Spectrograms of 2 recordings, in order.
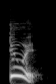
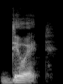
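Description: First: It is said in a squeaky Mickey Mouse voice. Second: It is said in a raspy Emperor Palpatine voice.

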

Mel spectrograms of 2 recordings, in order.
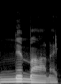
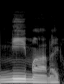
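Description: First: The first vowel is a weak schwa. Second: The first vowel sounds like 'knee'. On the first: "Or I guess you could do a schwa" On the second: "I say mnemonic, like you with do. My knee"

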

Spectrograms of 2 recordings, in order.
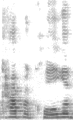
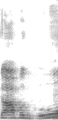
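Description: First: It is said in a plain American accent. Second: It is said clipped in a Jersey Italian accent. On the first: "I'm going to say it, like, just like an American" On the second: "Jersey Italian accent"

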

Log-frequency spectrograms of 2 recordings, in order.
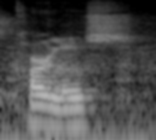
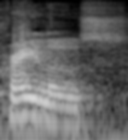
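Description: First: The name begins with the sounds 'car'. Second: The name begins with the sounds 'kra'. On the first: The name is said as its owner says it. The speaker calls it right. "it's Carlos" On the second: The name was misread. The speaker calls it wrong. "get your name wrong"

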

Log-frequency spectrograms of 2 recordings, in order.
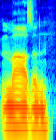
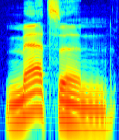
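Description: First: The first vowel is a plain a sound. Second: The first vowel is an umlaut ä sound. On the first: The speaker calls it wrong. "some people pronounce it Marzen" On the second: The speaker calls it right. "It's an A with an umlaut, so it should be Märzen"

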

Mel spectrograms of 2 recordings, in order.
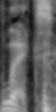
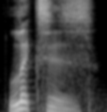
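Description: First: The name is said with one syllable. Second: The name is said with two syllables. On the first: The speaker calls it right. "We're calling him Lix because I like it" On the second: The speaker calls it wrong. "That's not how I should say it"

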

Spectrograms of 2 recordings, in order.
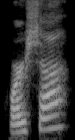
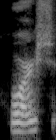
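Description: First: The final e is sounded, two syllables. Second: The final e is silent, one syllable. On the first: This is the way people should switch to. The speaker calls it right. "instead of Porsche" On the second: This is the habitual way from the 80s. The speaker calls it wrong. "so ingrained into at least my generation to use the word Porsche"

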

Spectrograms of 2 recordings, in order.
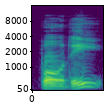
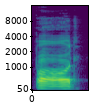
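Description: First: The name sounds like the word 'body'. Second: The name does not sound like 'body'. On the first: "saw it was pronounced body" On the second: "I was pronouncing it Bode"

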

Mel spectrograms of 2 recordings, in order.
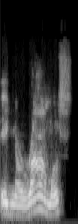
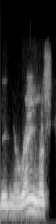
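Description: First: The word is pronounced the Latin way. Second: The word is pronounced the English way. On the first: "in Latin, we would pronounce that ignoramus" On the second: "In English, we would pronounce it ignoramus"

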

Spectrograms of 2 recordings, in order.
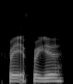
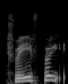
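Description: First: The first word sounds like 'create', with the final t. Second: The first word sounds like 'cree', without the final t. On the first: "That's probably what it's meant to be said" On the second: "I don't know how you're supposed to pronounce that"

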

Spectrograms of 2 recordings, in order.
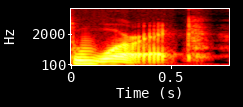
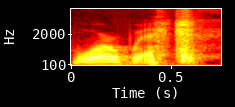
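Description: First: The middle W sound is silent. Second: The middle W sound is pronounced. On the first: The speaker calls it right. "It is pronounced Warwick, as in W-A-R-R-I-K" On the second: The speaker calls it wrong. "is not pronounced Warwick"

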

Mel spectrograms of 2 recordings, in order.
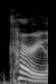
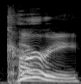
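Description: First: It uses the speaker's own non-Texan pronunciation. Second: It imitates the Texan pronunciation of the word. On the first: "I didn't know that I pronounced curry weird until I moved to Texas. And I'd say curry" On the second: "people down there were like, curry? It's curry"

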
